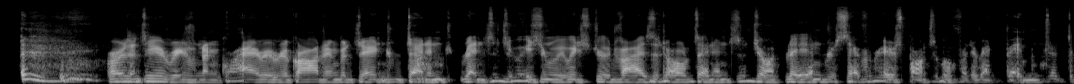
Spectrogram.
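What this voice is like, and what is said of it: Character voice of a landlord. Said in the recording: “Should I do a voice? ... do a voice ... It's me, the landlord.”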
